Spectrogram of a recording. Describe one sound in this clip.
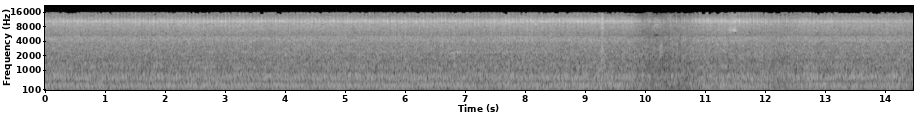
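Rows of embroidery machines hum and rattle steadily as their needles stitch.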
